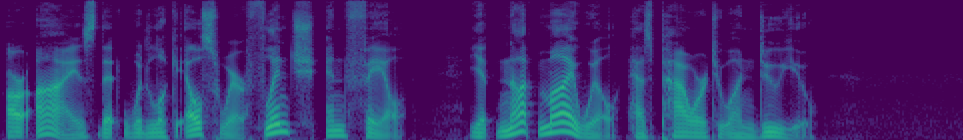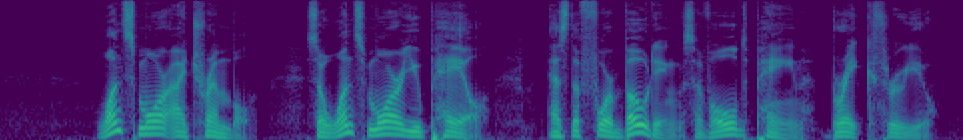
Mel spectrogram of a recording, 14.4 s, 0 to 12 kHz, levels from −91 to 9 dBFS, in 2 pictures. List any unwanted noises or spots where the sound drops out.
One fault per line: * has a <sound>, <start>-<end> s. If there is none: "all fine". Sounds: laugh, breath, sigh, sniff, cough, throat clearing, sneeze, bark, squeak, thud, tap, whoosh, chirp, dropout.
all fine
